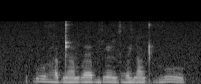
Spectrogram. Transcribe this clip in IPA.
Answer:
ɓuɦɑ ɖɐ̃ bɜbjẽɡʱə jɑ̃ʈɡʱu

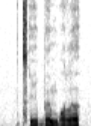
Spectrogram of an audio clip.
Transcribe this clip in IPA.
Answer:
t͡sʼi bømbɔ lə

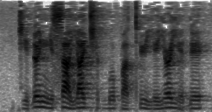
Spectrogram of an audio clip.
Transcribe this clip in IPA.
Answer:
ci˨ɗə˞˦ɲɪ˧sa˦˨ ja˦cʰə˧ɡ͡bo˧pa˨ tʼy˦˨jɪ˧ jə˞˦jɪ˨ ɗɪ˦

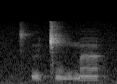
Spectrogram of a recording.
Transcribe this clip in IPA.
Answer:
t͡sʼɵ˩ǀõ˩ ŋ͡mã˨

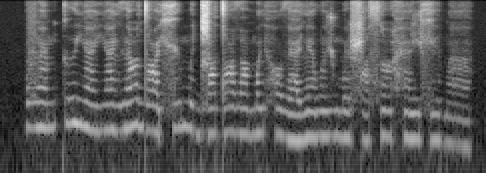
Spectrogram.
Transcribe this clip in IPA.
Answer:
væ̃mkɨjæ̃ jæ̃lʲðãdˤæj xʲɨmɘ d͡ʑædˤœðˤi mɔlʲhɔðælʲã wœ̃ʒmɘʂa sˤã hæ̃ʒxʲebã

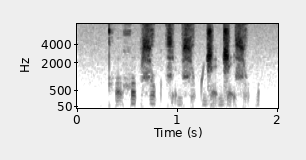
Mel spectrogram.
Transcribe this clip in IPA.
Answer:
kʰo̰˥˧χʷɛ˥˧pɕo˥˧p t͡ɕḛ˩˧bɕo̰˩˧pɖ͡ʐḛ˩˧ ɖ͡ʐḛ˥˧ɕo̰˩˧p

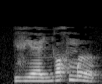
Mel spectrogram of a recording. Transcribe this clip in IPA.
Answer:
vʲɛːʎɔxmɤ

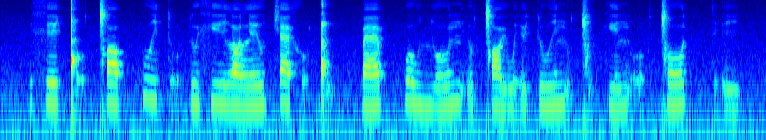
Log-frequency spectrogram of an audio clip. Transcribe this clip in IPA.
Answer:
xeǃo̰ ǀɒpːui̯ to̰tu xʲei̯lɒleu̯cʰæ xo̰ǃṵpːæpːow ʎou̯nḛu̯ ǀɒy̯wḛy̯tui̯nṵ ǀṵkʲeno̰ | ǀotːḛi̯

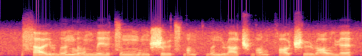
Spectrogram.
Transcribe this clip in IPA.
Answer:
sa̰˨˩ɪ̯ɻwə˥n lɤ˥˧n̪we˥˩ɪ̯ t͡sʊ˥ŋmʊ˧˥ŋʂɻ̩˥t͡sʰwɑ˨ŋ t̪ʰwə̰˨˩nɻä˧˥ʈ͡ʂʰwɑ̰˨˩ŋ t̪ʰɑ˥˧ʊ̯ʈ͡ʂʰɻ̩˥˩ ɻɑ˥ʊ̯lɥɛ˥

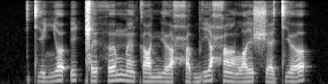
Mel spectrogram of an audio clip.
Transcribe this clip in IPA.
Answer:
tʲɛʎʌ ʔiǁɪhə mɛ̃kɑmʲʌ ħəbi ħɑ̃lˠi ʃɛtʲʌ

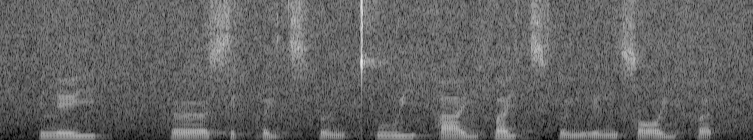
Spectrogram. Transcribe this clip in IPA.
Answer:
le˥j | œː˨˩sɪ˨k̚ɐ˨˩j t͡sʰɵ˨˩nt̪ʰuː˥jhaː˧jfɐ˥j t͡sʰɵ˨nlɪ˨˥ŋsɔː˧jfɐ˧t̚

